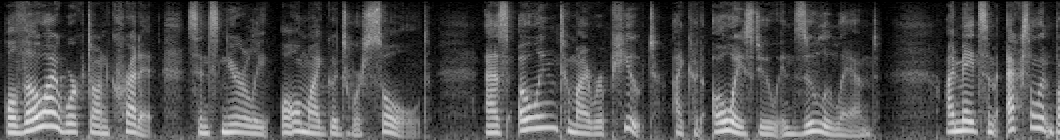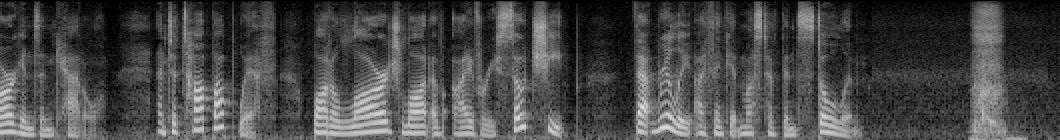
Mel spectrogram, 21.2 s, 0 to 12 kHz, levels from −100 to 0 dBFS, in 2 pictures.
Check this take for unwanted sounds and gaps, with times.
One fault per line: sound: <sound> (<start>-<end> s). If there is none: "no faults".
sound: breath (20.3-20.9 s)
